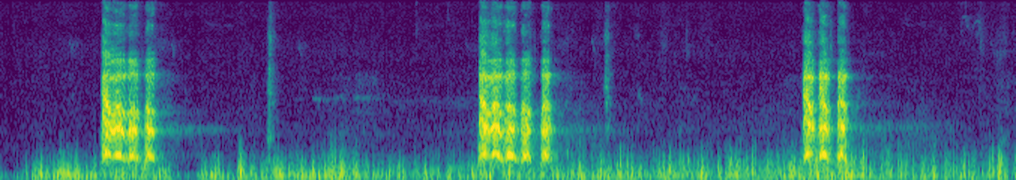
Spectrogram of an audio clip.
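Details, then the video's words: A rural Korean mixed dog gives three clusters of loud, hoarse barks, each cluster a quick run of three or four woofs, spaced about four and a half seconds apart over a soft, constant outdoor rumble. "시골개 짖는 소리ㅣ시고르자브종 ㅣKorean Country Dog"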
